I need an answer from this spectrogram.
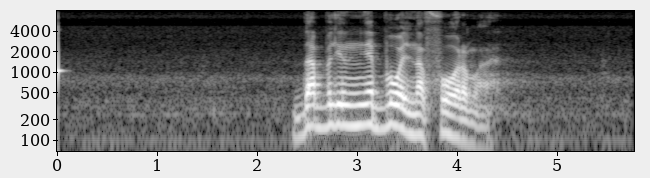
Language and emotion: Russian, angry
